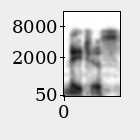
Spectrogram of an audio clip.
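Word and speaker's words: Nečas: I've been calling him Necas for so long that it's hard to break the habit, but it is supposed to be Necas.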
